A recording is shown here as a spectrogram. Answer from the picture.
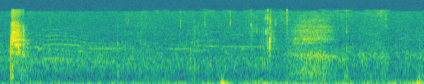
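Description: Near silence: faint outdoor background with one soft tap about a second in.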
